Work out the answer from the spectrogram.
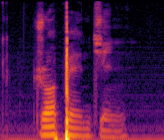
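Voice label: "drop engine", Nigerian Pidgin, male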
